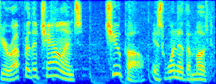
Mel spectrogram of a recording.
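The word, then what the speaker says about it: Teahupoʻo: Chupo in Tahiti also has some of the heaviest waves in the world, breaking over a shallow reef and creating intense barrel rides.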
